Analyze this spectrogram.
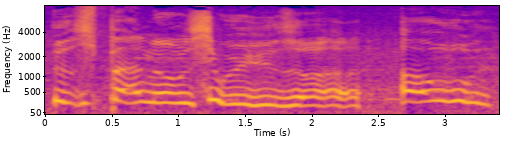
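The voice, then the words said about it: Imitates another person's singing voice. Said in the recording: “my impression of Midjour, which is not that great”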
